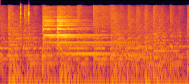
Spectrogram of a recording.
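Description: Background music with two small clicks early on, then a bright bell-like chime about half a second in that rings for about a second and fades. These are the sound effects of a subscribe-button and notification-bell animation.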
